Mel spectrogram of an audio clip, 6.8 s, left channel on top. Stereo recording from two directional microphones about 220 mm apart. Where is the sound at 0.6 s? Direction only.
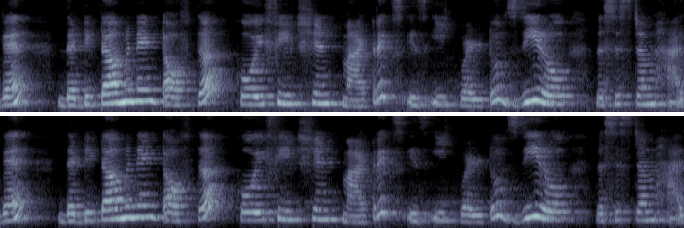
50° left (ahead or behind).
